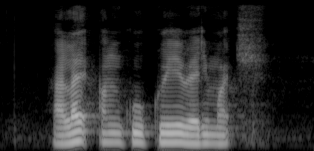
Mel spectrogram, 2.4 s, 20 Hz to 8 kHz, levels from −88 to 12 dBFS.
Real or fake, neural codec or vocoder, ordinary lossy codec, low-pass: fake; codec, 44.1 kHz, 7.8 kbps, Pupu-Codec; MP3, 48 kbps; 7.2 kHz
